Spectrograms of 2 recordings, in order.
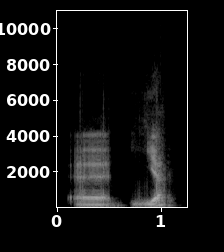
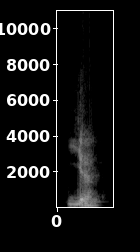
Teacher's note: that's voiced, and we shove our tongue up at the side of our mouth and make a kind of E shape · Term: Y sound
